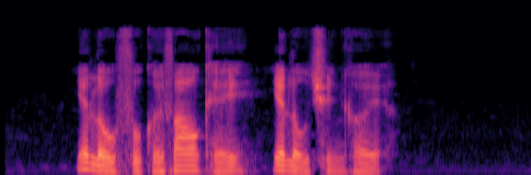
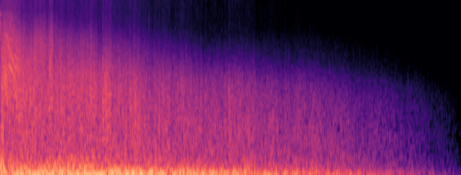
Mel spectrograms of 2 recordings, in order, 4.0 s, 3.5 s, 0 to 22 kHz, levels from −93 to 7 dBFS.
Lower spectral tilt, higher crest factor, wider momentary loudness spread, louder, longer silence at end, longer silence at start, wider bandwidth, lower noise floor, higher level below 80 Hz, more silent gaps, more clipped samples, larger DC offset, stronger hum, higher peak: about the same, -5.5 dB/octave vs -4.5 dB/octave; first, 22 dB vs 14 dB; second, 9 LU vs 18 LU; second, -24 LUFS vs -17 LUFS; first, 1.15 s vs 0.55 s; first, 0.6 s vs 0 s; second, 11.5 kHz vs 17 kHz; first, -73 dBFS vs -48 dBFS; second, -52 dBFS vs -18 dBFS; neither; neither; neither; neither; about the same, -4 dBFS vs -2 dBFS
